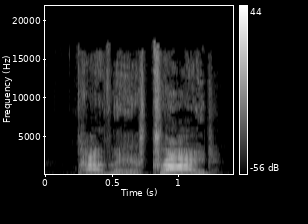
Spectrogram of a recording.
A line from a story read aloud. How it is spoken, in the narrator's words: Thatcher spat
